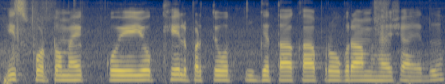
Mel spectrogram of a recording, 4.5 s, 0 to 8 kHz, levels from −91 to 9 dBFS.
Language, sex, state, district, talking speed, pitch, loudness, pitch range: Hindi, female, Haryana, Jhajjar, 150 wpm, 165 Hz, -14 LUFS, 155-165 Hz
